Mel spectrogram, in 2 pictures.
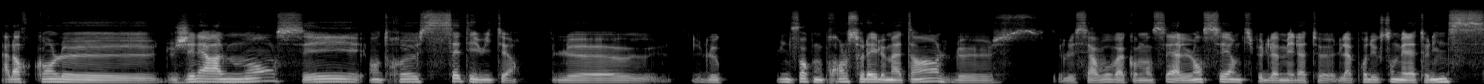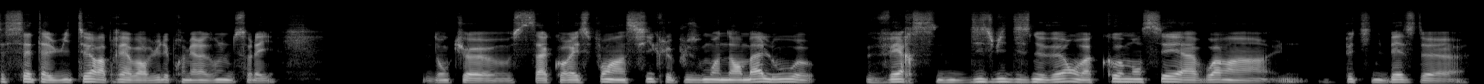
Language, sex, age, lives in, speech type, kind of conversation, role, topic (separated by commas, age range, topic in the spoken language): French, male, 20-24, France, conversation, podcast, guest, Quels sont tes trucs pour mieux dormir ?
